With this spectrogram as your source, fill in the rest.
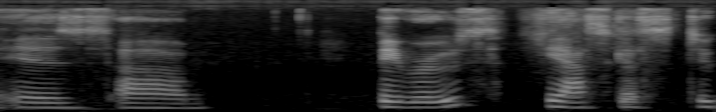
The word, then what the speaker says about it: Behruz: Beiruz? Yes. It is. He spells it this way. Behruz. And it's pronounced Bal. Ruse.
